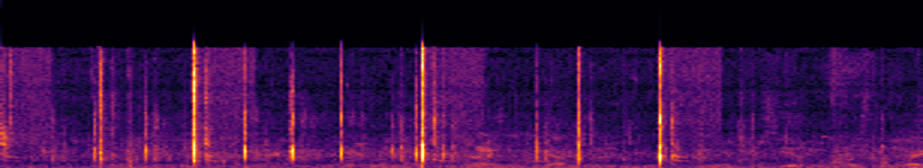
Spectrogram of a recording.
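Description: Sharp single hand claps, about three a second for the first four and a half seconds, then one more after a gap, struck in front of the stone staircase of El Castillo pyramid, where clapping draws a chirping echo off the steps.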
